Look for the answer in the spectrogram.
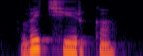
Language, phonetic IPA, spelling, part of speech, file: Ukrainian, [ʋeˈt͡ʃʲirkɐ], вечірка, noun, Uk-вечірка.ogg
- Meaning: party (fun social gathering, usually in the evening)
